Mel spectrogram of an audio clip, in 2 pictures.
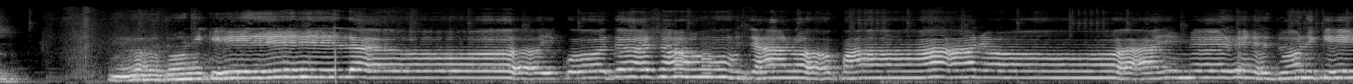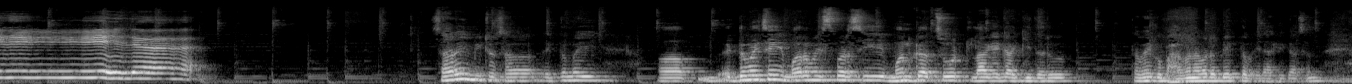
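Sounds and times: woman singing unaccompanied: 1.1s - 15.7s.

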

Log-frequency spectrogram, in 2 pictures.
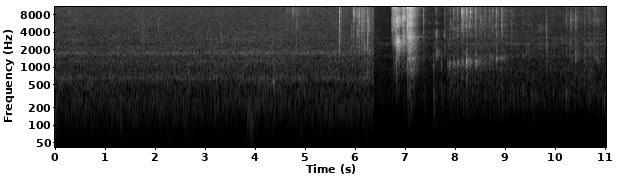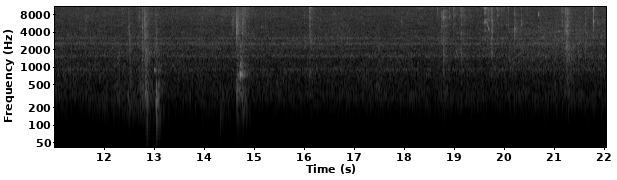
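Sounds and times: beer pouring and fizzing: 5.8s - 6.4s, 7.8s - 9.7s.

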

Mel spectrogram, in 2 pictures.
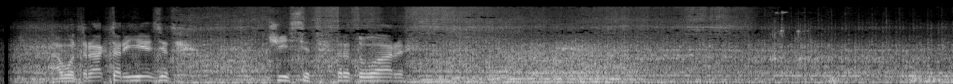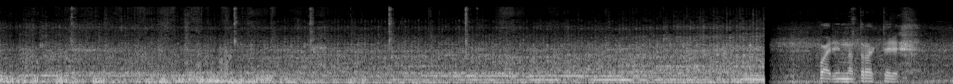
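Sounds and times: tractor diesel engine running: 0.0s - 17.7s
rotary brush sweeping snow: 1.8s - 7.7s, 14.4s - 15.0s.

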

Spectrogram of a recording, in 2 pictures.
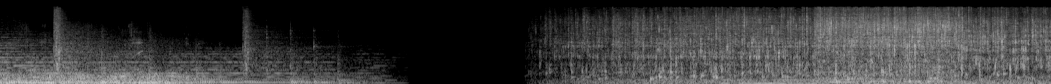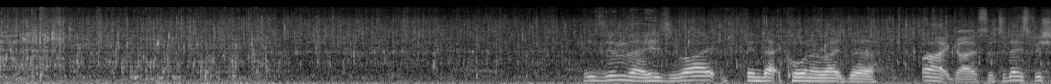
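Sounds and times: water trickling into pond: 5.2s - 21.0s.

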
